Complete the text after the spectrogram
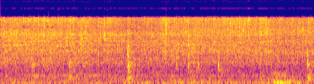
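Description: A wooden spoon scrapes and stirs food in a pan.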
